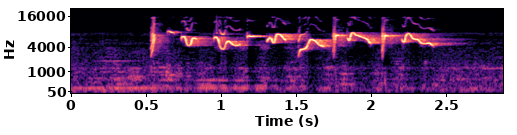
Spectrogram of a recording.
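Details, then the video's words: Van Hasselt's sunbird delivering one continuous two-second burst of quick, high, bouncing chatter notes that step up and down, loud and close. "crecetan dan tembakan beruntun Kolibri Wulung"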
